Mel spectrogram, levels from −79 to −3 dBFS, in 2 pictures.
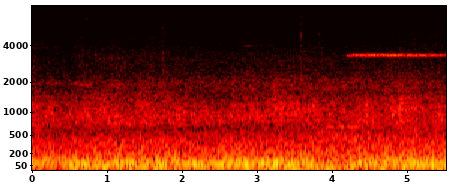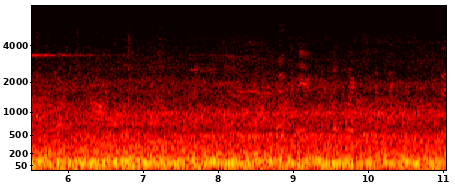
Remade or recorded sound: recorded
